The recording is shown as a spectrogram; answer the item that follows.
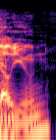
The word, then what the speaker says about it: Selûne: Well, I'm mad because I like the pronunciation with a hard U, as in Selûne. triune or immune, 2 syllables Selûne. like saloon or Selûne.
